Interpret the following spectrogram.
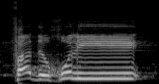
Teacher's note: दाल में कलकला अदा करेंगे, आवाज लौट कर आनी चाहिए। खा को पुर अदा करेंगे और या मद्दा को एक अलिफ खींच कर अदा करेंगे।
